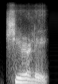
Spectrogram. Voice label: "shiralee", Indian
